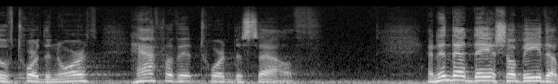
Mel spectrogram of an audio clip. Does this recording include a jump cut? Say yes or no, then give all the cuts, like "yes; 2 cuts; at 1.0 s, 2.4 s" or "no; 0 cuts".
yes; 1 cut; at 1.3 s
